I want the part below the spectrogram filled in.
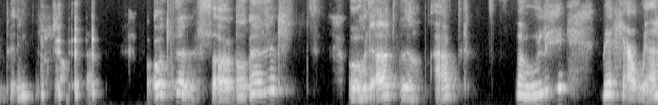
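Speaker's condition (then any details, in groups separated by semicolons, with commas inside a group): Generalized dystonia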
